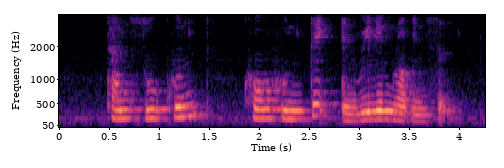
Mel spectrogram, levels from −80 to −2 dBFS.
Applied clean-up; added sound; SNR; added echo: none; none; none; none.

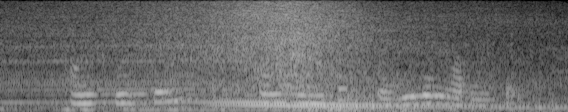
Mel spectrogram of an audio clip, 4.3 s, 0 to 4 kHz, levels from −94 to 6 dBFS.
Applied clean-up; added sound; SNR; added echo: none; Motorcycle; -3 dB; reverberation time 0.4 s.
